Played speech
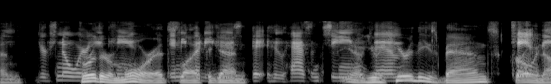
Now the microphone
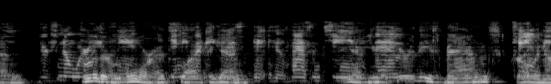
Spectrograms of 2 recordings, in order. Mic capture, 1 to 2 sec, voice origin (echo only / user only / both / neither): echo only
